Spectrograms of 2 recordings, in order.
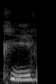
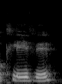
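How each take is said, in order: First: "Cleve" as one syllable, "kleev"; "Cleve" rhyming with "leave"; pronunciation option. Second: "Cleve" as two syllables, "klay-vay"; "Cleve" ending in a spoken "veh"; alternative pronunciation. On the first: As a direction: say "Cleve" with a long ee and silent final e. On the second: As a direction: say "Cleve" with the final e sounded. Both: Shown as a demonstration. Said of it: "is it Cleve or Cleve".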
